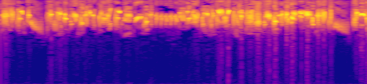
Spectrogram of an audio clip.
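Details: Unbroken 'campero'-style European serin song, recorded for schooling young serins: a fast, shrill, jangling chatter of very high notes throughout.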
